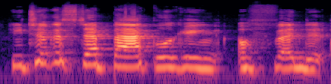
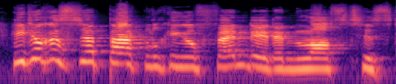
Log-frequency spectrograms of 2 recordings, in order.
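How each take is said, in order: First: Said in the usual way. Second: Louder, hammed-up dramatic reading; dramatic narrator voice. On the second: Shown as a demonstration. Reading the story aloud in a hammed-up dramatic voice. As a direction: read it like a movie-trailer narrator. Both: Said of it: "I'm not doing the dramatic voice".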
